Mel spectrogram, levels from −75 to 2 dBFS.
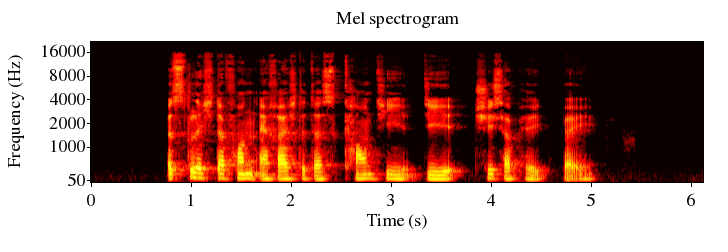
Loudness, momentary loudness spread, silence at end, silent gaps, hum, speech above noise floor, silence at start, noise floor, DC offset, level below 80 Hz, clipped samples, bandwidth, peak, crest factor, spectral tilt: -20 LUFS; 7 LU; 1.1 s; none; none; 45 dB; 0.75 s; -65 dBFS; under 0.1%; -56 dBFS; under 0.1%; 16.5 kHz; 0 dBFS; 22 dB; -4.5 dB/octave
